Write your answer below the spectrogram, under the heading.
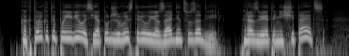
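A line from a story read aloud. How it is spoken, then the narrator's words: Throaty laughing question. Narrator (Russian): спрашивает он, гортанно смеясь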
